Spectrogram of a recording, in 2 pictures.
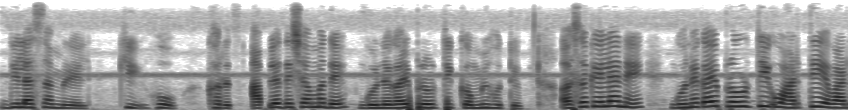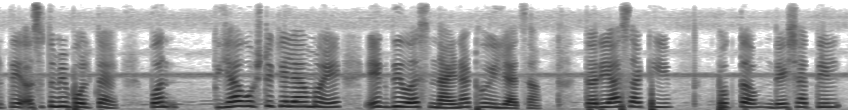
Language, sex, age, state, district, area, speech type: Marathi, female, 18-30, Maharashtra, Ahmednagar, urban, spontaneous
